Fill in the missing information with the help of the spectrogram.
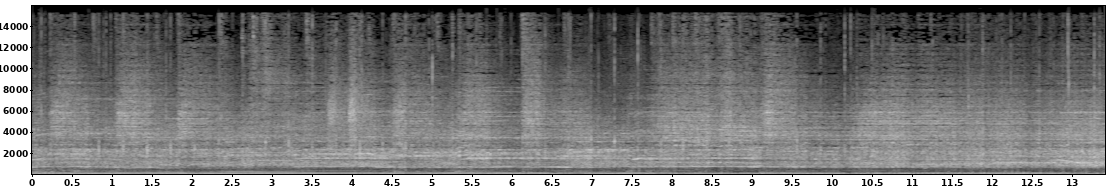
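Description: Live pop-rock band playing in an arena, with heavy steady bass and long held sung notes, while the crowd whoops and cheers.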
